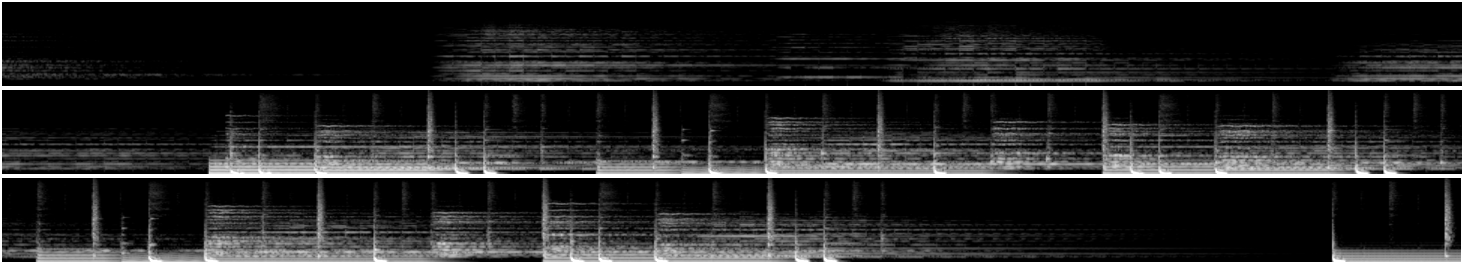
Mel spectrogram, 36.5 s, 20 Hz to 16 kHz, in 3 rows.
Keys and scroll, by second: 1.5-4.1 typing, 11.1 v, 12.9 x, 13.7 s, 15.3 x, 17.0 x, 21.7 x, 29.1 x, 31.4 space, 31.9 c, 32.4 c, 34.7 super+r, 35.0 u, 35.3 space.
